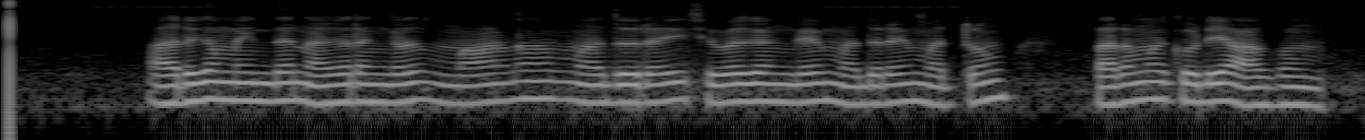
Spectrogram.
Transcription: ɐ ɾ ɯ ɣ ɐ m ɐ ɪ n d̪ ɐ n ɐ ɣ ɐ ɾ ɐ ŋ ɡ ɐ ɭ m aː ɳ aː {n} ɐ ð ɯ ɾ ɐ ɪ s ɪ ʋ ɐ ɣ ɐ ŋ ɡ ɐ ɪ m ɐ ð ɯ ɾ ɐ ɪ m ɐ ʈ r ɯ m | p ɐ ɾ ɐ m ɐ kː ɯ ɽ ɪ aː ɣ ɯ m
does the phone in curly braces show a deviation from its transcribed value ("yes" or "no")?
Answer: yes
